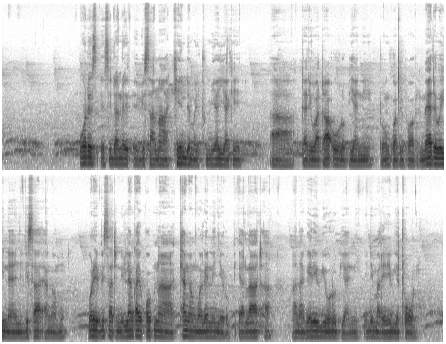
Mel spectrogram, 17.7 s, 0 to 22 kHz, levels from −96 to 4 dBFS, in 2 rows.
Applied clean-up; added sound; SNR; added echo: none; Bird; 15 dB; none.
